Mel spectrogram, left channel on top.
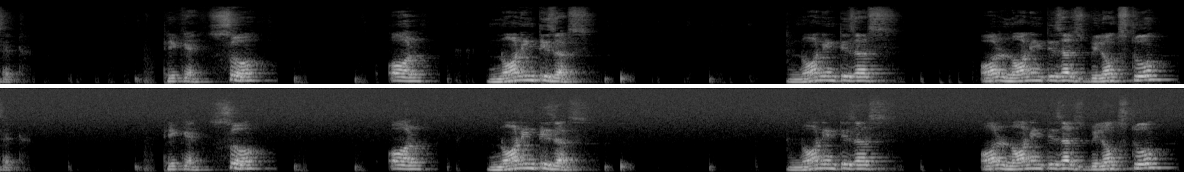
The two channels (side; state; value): right; noise; hiss, 12 dB below the sound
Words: ठीक है। So all non integers belongs to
